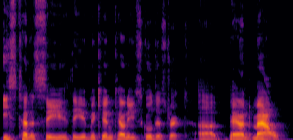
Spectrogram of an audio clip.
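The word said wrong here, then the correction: Maus: or how do you pronounce that? – I think Mouse? It's Mouse.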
